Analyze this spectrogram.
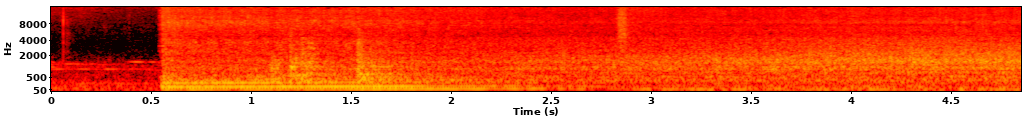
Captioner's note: engine rumbling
